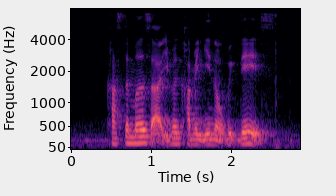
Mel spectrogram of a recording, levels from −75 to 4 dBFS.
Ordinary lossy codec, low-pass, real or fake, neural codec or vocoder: none; 7.2 kHz; real; none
